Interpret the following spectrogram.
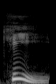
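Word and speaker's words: quay: dick for a moment it's pronounced key even though it's spelled qu is it is it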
